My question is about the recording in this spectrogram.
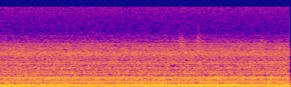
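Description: Steady low hum with an even hiss: constant background noise of the room and recording, with no marked events.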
